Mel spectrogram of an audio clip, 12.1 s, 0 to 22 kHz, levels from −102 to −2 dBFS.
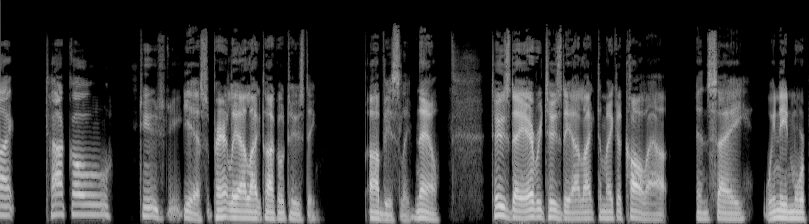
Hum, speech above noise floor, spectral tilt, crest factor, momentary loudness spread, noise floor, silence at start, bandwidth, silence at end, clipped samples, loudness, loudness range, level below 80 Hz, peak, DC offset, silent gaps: none; over 64 dB; -5.5 dB/octave; 18 dB; 15 LU; under -90 dBFS; 0 s; 13 kHz; 0.05 s; under 0.1%; -26 LUFS; 4 LU; -58 dBFS; -8 dBFS; under 0.1%; 0.30-0.34 s, 5.28-5.32 s, 6.64-6.69 s, 7.26-7.36 s, 10.06-10.43 s, 11.30-11.42 s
